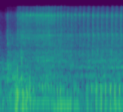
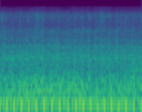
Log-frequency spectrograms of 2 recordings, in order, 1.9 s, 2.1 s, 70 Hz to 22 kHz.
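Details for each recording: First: Honda CG125 motorcycle, single-cylinder, before repair: starts and clatters loudly at idle with busy rattling chatter from the engine, not the cylinder or silencer. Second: Honda CG125 motorcycle after repair, exhaust/silencer sound: steady, even single-cylinder idle with low regular beat, no knocking or tapping; earlier engine noises almost entirely gone; normal idle.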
